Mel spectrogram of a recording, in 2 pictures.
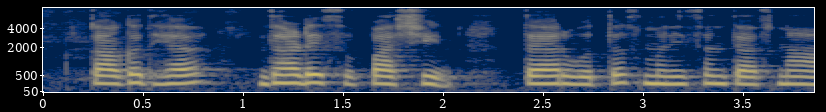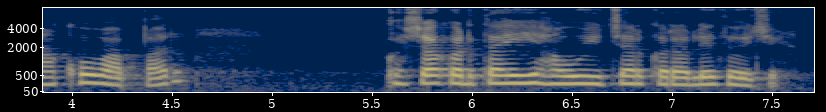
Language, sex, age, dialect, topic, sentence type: Marathi, female, 25-30, Northern Konkan, agriculture, statement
